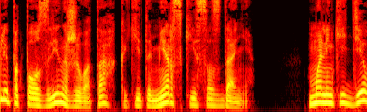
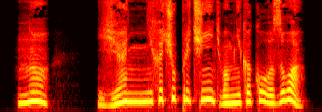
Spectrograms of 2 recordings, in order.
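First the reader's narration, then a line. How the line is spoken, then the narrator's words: Frightened woman speaking. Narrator (Russian): испуганно произнесла она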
